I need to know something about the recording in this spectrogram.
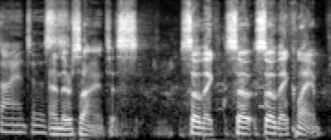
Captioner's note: audience laughing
